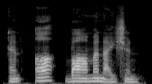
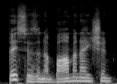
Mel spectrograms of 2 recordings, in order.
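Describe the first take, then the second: First: "abomination" broken up as "A-BOMINATION", first syllable set apart; emphatic abomination. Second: Said in the usual way. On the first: Acted. Rick condemns Marilyn to Jimmy, hammering "abomination".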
